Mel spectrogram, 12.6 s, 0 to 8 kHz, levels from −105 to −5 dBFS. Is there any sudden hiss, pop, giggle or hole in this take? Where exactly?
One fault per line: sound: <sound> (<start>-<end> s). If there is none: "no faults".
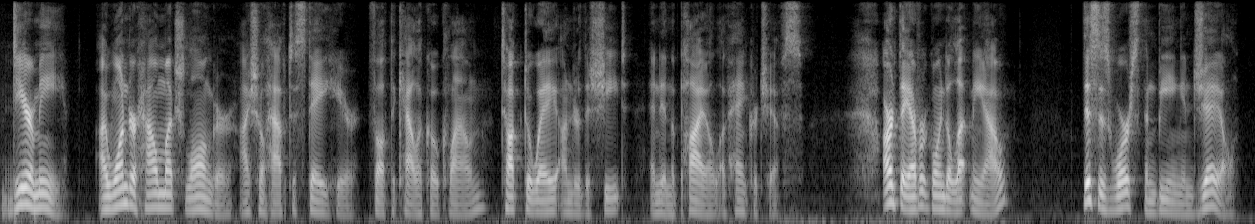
no faults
